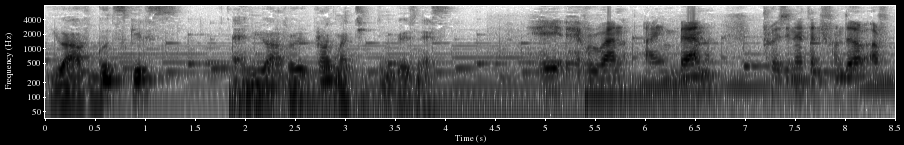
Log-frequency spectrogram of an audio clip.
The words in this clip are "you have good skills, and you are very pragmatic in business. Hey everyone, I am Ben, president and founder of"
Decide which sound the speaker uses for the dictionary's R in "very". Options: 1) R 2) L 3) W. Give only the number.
1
